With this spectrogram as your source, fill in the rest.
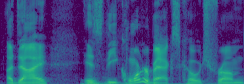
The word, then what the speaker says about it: Addae: Addae. Addae is the cornerback's coach from the University of Miami.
